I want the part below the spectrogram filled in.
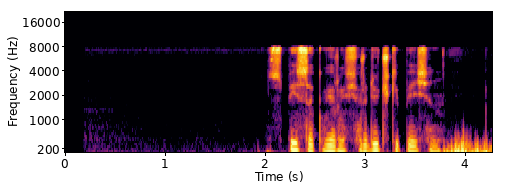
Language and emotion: Russian, neutral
